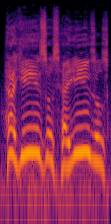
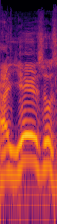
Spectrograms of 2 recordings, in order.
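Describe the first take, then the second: First: High, hammed-up maid's shriek; imitated screeching maid; mock shriek. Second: Loud, hammed-up echo of the shriek; mimicking the maid's shriek; mock shriek. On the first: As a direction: squeal it like a shocked maid. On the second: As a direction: repeat the maid's cry louder. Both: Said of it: "kreischte die Magd".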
